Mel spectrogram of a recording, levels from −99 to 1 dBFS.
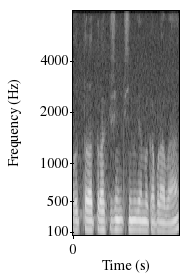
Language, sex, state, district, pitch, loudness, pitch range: Bhojpuri, male, Bihar, Muzaffarpur, 125 Hz, -16 LUFS, 115-130 Hz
